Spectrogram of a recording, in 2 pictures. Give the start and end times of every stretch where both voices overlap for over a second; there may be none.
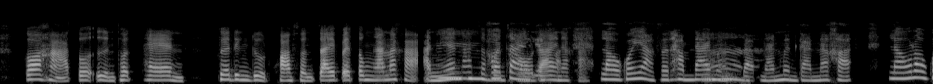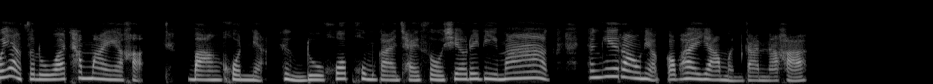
4.4-5.6

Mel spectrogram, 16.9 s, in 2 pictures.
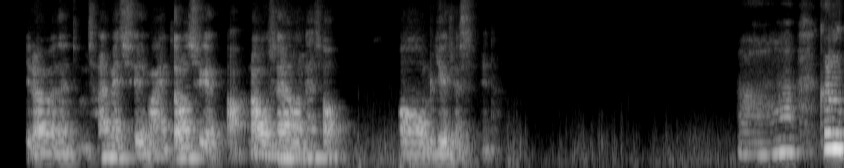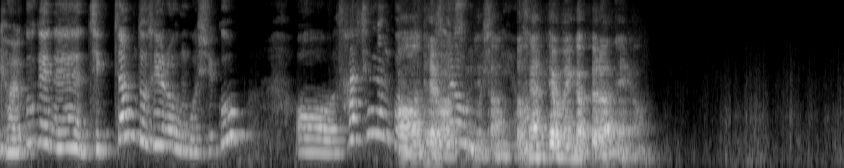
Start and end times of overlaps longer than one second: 12.4-13.8

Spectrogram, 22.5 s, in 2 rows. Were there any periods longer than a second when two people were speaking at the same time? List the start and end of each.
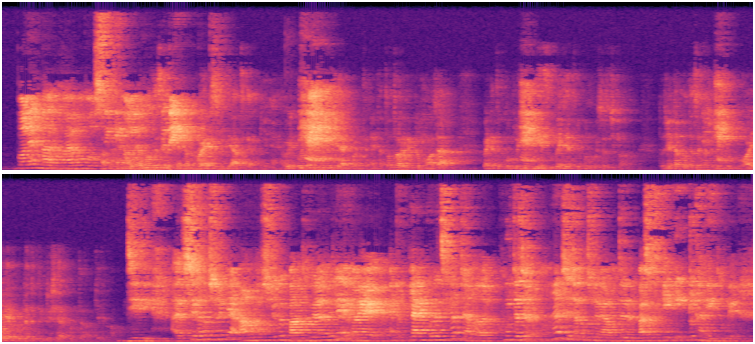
1.5-3.2

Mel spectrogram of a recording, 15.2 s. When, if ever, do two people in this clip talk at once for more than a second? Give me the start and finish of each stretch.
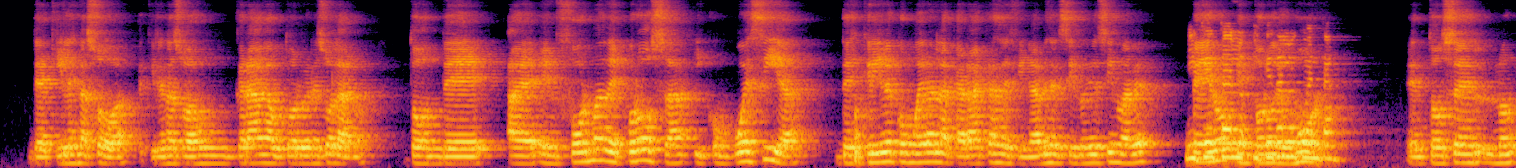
11.9-13.2

